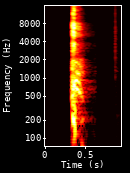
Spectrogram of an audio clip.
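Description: A single abrupt, harsh cough burst with no rattle, consistent with a dry cough.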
